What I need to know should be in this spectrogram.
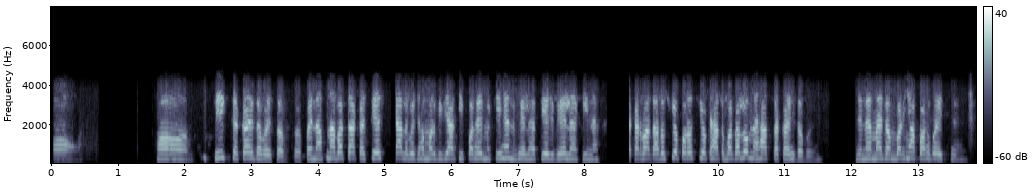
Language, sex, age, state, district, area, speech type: Maithili, female, 45-60, Bihar, Supaul, rural, conversation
